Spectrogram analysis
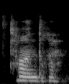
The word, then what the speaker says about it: Tondre: Tondre, thank you so much.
